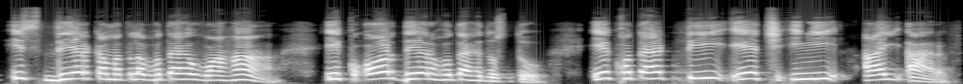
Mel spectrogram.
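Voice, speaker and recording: A man with a very high voice teaches English vocabulary, spelling out each word letter by letter. He then patiently repeats the word and its meaning, frequently checking in with the listener.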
